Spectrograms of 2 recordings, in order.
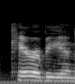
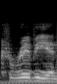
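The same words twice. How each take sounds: First: The word is said fully and more slowly. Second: The word is said quickly and shortened. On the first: This is the proper pronunciation. "the proper pronunciation" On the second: This is the lazy, common everyday form. "we make it fast and short"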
